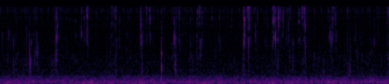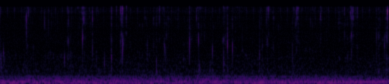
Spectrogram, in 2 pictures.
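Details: Little dog gnawing a Dentastix chew, with sharp bursts of crunching and wet licking clicks coming in quick uneven runs against a soft low indoor drone.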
